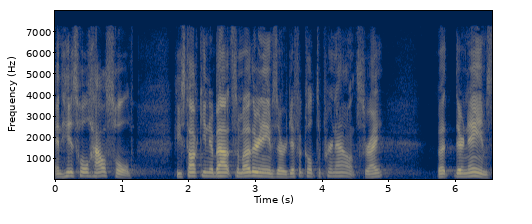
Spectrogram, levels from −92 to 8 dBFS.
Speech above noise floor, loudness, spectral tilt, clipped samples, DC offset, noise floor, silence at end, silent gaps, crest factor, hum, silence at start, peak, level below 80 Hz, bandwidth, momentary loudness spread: 37 dB; -28 LUFS; -4.5 dB/octave; under 0.1%; under 0.1%; -66 dBFS; 0 s; none; 22 dB; none; 0 s; -8 dBFS; -86 dBFS; 7.6 kHz; 15 LU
